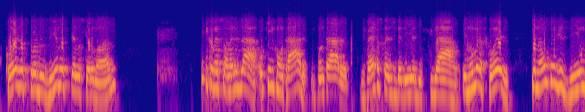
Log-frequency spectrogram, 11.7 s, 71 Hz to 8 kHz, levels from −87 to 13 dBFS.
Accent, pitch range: Brazilian, 150-210 Hz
